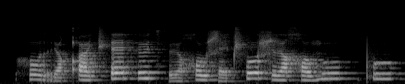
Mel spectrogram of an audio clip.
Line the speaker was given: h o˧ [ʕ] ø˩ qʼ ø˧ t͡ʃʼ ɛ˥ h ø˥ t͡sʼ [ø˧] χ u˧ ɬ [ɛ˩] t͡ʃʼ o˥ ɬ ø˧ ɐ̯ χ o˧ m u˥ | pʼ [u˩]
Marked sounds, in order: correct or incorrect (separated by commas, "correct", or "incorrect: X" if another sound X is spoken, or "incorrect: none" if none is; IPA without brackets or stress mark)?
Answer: incorrect: r, incorrect: ø˩, correct, incorrect: u˥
